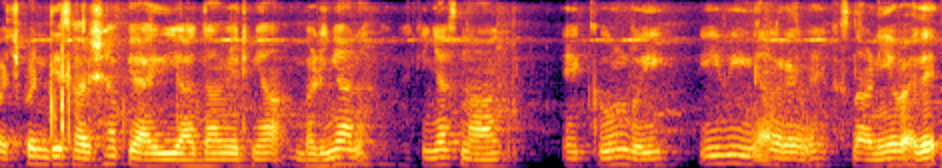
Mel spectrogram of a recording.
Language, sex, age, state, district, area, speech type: Dogri, male, 18-30, Jammu and Kashmir, Reasi, rural, spontaneous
